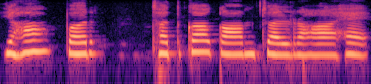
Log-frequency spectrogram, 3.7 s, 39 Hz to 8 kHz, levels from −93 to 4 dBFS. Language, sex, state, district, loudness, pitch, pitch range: Hindi, female, Madhya Pradesh, Bhopal, -14 LUFS, 265 Hz, 245-275 Hz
